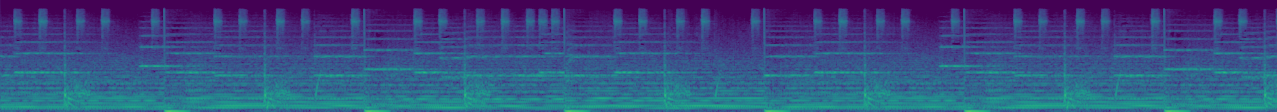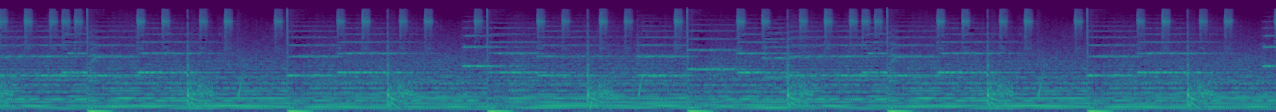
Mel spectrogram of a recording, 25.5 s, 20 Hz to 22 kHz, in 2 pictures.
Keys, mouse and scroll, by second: 5.1 click, 10.6 right click, 12.4-13.8 drag, 17.2 click, 18.1 click, 24.1 click.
